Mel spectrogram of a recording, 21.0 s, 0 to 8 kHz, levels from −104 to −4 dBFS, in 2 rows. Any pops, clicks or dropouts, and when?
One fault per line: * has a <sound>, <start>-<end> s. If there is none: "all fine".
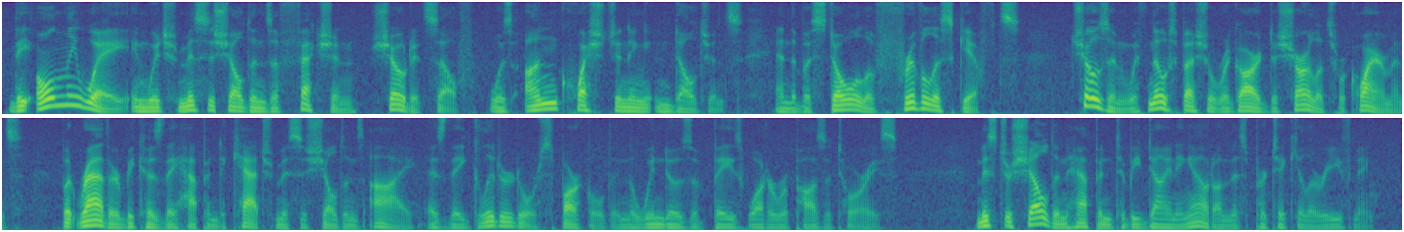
all fine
